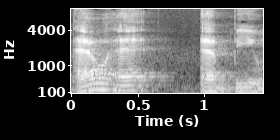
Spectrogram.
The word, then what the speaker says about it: lamb: l 在字字首的时候，在首音的时候，我们是念 l，l，l，所以 l a m b 我们念 lamb，lamb，lamb。再一遍啊，l a m b，我们念 lamb，lamb，lamb，哦，不要把那个 b，哦，不要把 b 给念出来啊，silent b。所以我们今天教到就是 a m b lamb，am，am，lamb，lamb，关闭音节 short vowel，而且 b 不发音。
